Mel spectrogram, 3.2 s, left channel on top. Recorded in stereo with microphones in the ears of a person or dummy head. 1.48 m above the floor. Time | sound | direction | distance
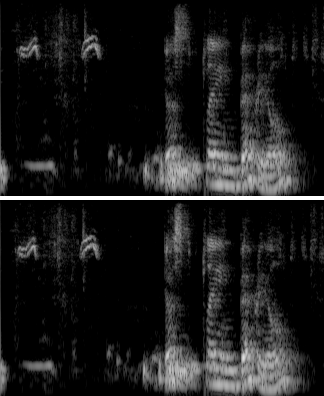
1.6 | a man speaking | 20° right (ahead or behind) | 3 m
